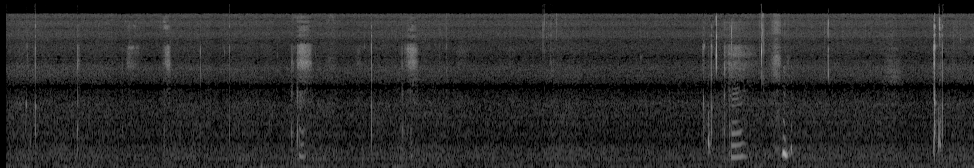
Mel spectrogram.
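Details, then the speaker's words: Small child with hiccups, smiling, having trouble sleeping before a nap: a few brief, sharp catch sounds at irregular intervals in a quiet room. "you have the hiccups? There's a smile. Are they gone? No. It's hard to sleep when you have the hiccups, isn't it?"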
